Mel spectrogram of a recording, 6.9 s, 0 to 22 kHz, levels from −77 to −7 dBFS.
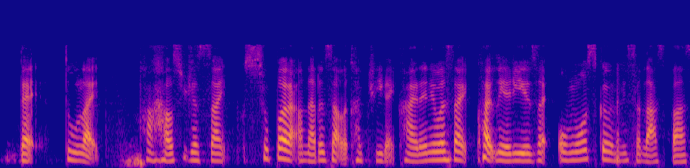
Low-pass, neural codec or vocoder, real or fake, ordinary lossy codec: none; codec, 16 kHz, 1.1 kbps, Voila-Tokenizer; fake; none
